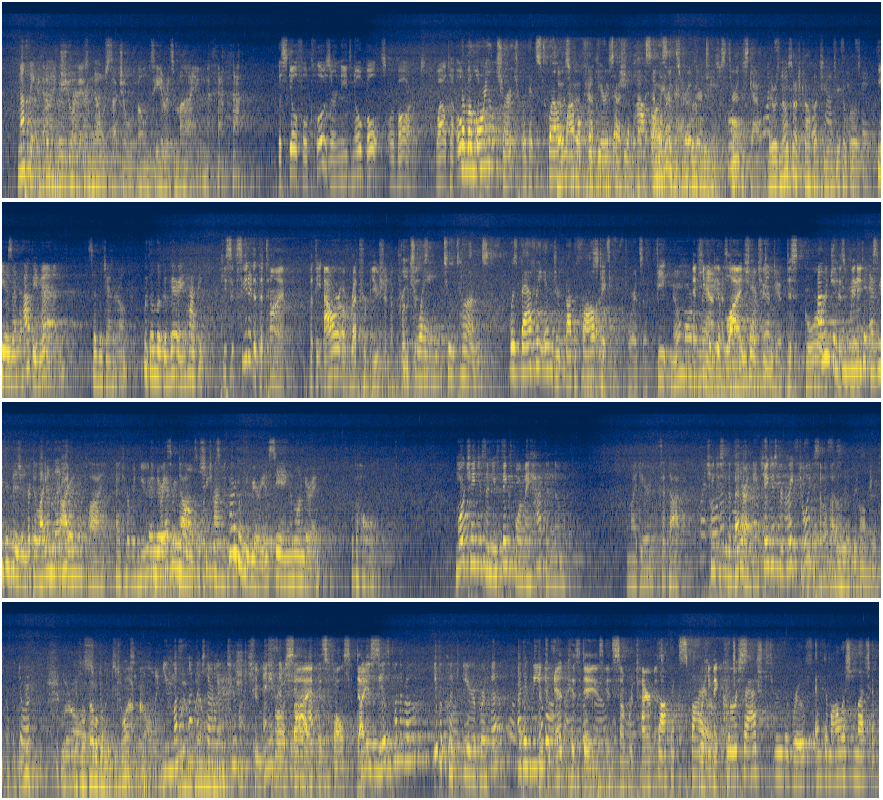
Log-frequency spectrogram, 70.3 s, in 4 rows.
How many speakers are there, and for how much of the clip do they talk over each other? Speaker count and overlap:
9, about 49%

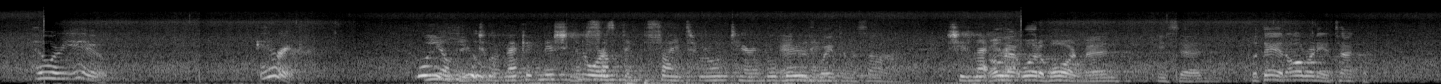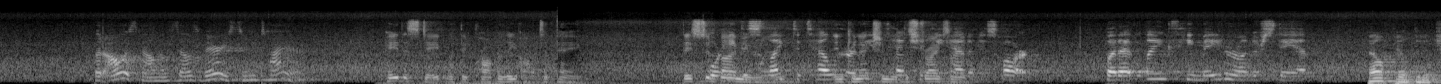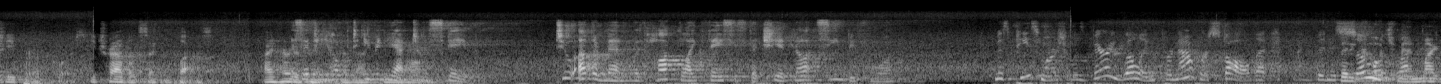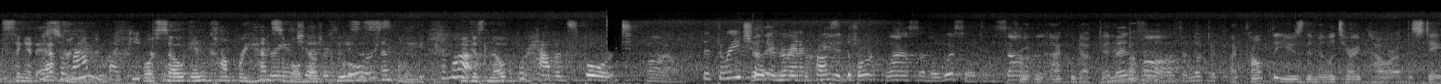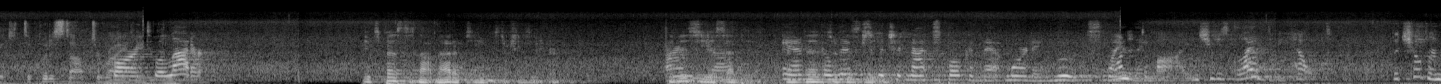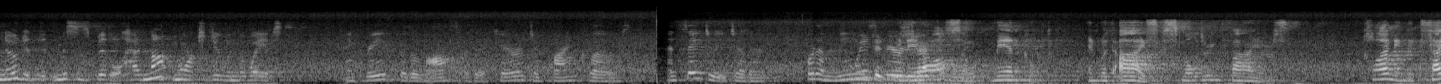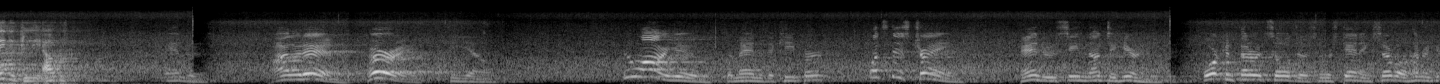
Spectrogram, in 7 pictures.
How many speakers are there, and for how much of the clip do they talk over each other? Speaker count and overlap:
10, about 25%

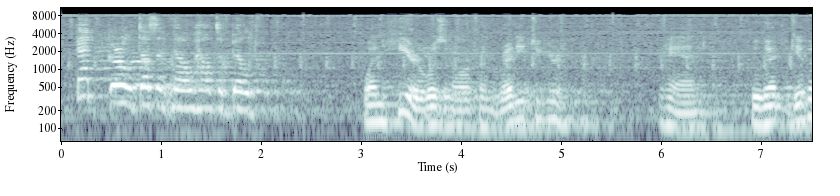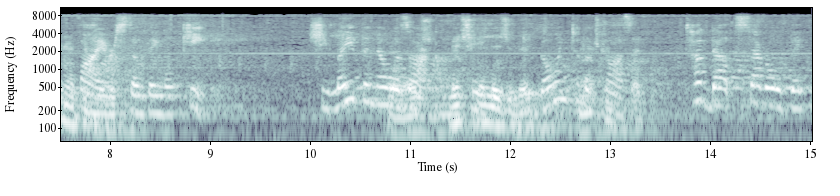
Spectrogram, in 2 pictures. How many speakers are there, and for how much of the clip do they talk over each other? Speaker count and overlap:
2, about 20%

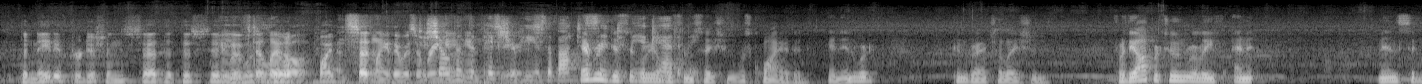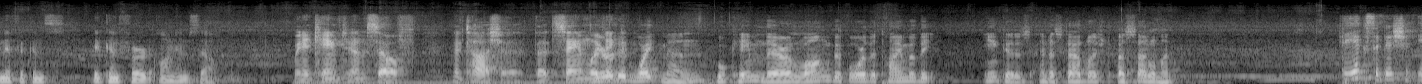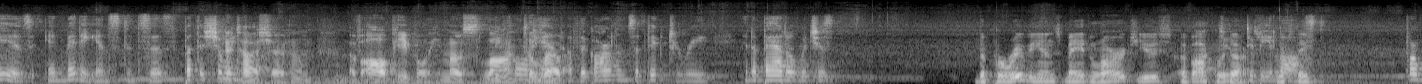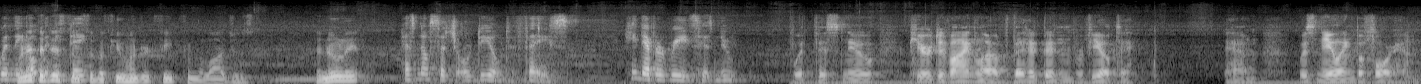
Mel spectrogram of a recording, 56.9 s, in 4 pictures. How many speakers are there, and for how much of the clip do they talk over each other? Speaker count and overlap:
4, about 13%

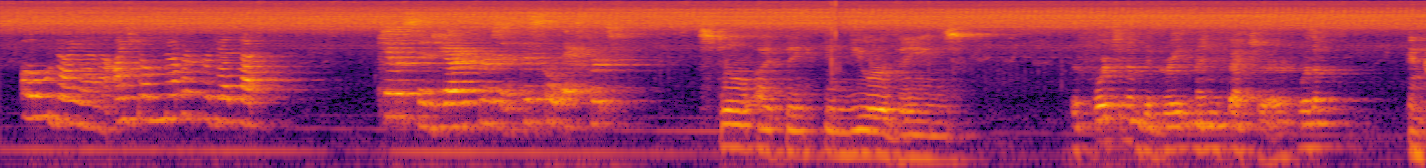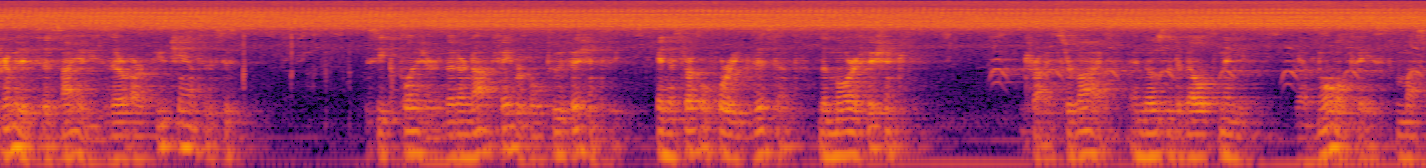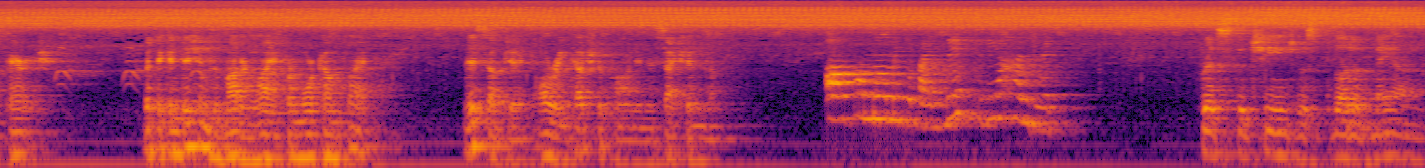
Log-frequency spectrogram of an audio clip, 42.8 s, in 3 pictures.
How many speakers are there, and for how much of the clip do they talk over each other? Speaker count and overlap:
5, no overlap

